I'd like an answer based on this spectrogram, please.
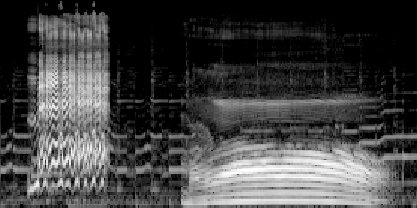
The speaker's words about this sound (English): The sheep's in the meadow The cow's in the corn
